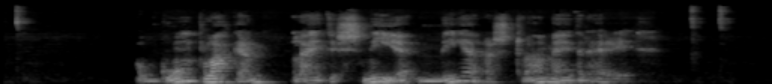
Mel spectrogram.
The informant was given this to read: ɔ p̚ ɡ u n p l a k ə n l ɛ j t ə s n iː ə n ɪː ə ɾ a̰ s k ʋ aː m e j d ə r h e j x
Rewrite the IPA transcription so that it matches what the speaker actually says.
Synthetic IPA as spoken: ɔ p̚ ɡ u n p l a k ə n l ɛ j t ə s n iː ə m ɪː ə ɾ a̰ s t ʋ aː m e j t ə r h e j x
